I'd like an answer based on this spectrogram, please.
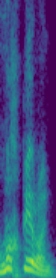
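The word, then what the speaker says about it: مخبرون: Oh, mukhbirun, Mukhbirun, yeah. Mhm. because it's going to rhyme with muslimun.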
